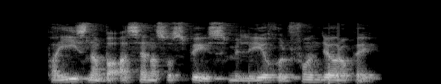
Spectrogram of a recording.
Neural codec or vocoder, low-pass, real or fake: none; 7.2 kHz; real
